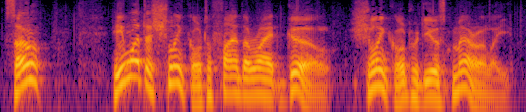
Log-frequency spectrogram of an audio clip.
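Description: An actor playing a self-assured, slangy, wry amateur sleuth in a 1950s radio crime drama. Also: male voice, fairly high pitch, wildly swooping pitch, brisk, darkish tone, husky, exaggerated voice. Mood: confident. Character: wisecracking, hard-boiled male amateur sleuth, self-assured.

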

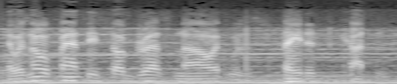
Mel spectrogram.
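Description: An actor playing a determined young Texan home from war, earnest and resolute, in 1950s radio drama style. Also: male voice, on the low side, a little fast, lightly acted. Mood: wistful narration. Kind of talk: 1950s radio drama acting and first-person narration. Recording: dull 1950s radio recording, music behind.

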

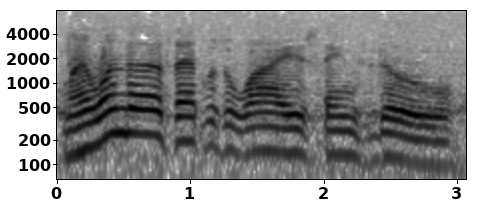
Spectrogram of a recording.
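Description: A loyal, plain-spoken servant of a sea captain answers in short, guarded, folksy phrases. His voice sits at an ordinary male pitch. It comes from a vintage radio drama with a dull sound and faint noise. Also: very animated, unhurried, darkish tone. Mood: sombre. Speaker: actor in a radio mystery drama. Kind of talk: 1970s radio drama acting. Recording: muffled, hissy old radio broadcast.

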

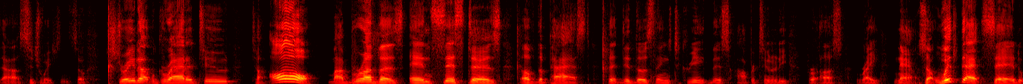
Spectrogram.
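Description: A man's voice: deep voice, darkish tone. A man hosting a live-stream talk show, upbeat and enthusiastic, often tagging on "man" and "right?". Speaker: show host.

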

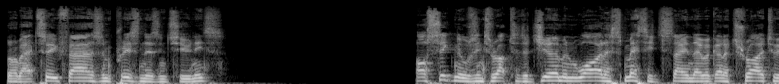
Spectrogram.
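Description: An actor reading as a British army sergeant-major, giving plain, conversational diary entries. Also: male voice, on the high side, close to an everyday voice. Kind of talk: reading a wartime diary aloud.

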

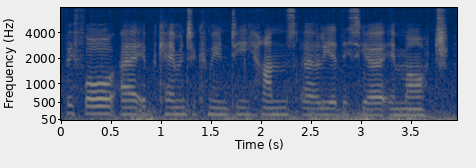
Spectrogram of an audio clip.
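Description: A woman's voice: lowish voice, little pitch movement, moderate pace, slight background noise, poor audio. A woman from Sunderland, an estate manager, explaining things steadily with many fillers and restarts in an outdoor interview. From Sunderland, north-east England. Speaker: nature reserve estate manager. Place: open moorland outdoors.

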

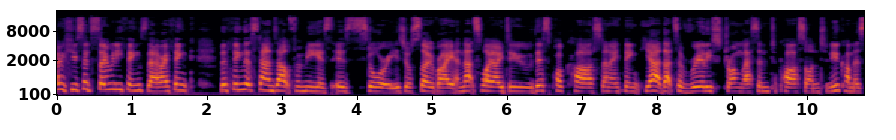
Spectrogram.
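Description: A woman's voice: on the high side, dry recording. A woman hosting a podcast interview, enthusiastic and affirming toward her guest. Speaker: podcast host. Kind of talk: conversational interview.

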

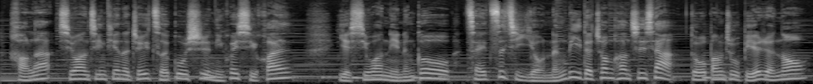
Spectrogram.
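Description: A man's voice: fairly high pitch, lively intonation, normal speed, over music. A man with a Taiwanese Mandarin accent hosting a children's story podcast, explaining things simply and coaxingly to young listeners.

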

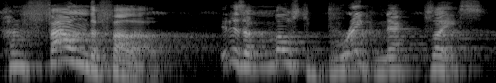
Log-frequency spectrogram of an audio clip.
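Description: An actor playing a brisk, keen, self-assured male detective in a dramatised audiobook, with clipped, commanding speech. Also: high voice, very animated, pushed and bright, full character voice. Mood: straining, intent.

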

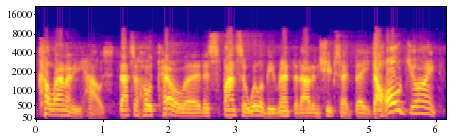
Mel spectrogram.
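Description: A man's voice: fairly high pitch, lively intonation, moderate pace, pushed and bright, poor audio. An actor playing an anxious, streetwise city florist in a 1950s radio detective drama, talking in slangy, ungrammatical tough-guy style. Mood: worried, proud.

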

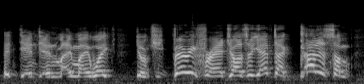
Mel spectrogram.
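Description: A man's voice: high voice, fast talker, bright, forceful tone, lo-fi sound. An actor playing a distraught, protective husband and father in an audio drama, stammering and pleading.

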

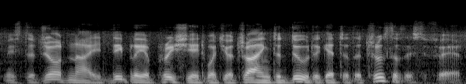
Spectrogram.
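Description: An actor playing a courteous, guarded, reserved gentleman in an old-time radio drama, polite and formal in manner. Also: low voice, expressive, a little fast, over music. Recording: dull vintage radio recording, faint noise.

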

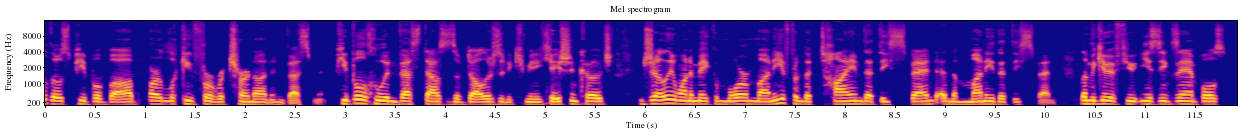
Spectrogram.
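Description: A man's voice: medium pitch, no room sound. Upbeat young Canadian man, dry sound. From Montreal, Canada. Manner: energetic, confident, frequently addresses host by name. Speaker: communication coach, guest. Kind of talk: podcast interview answers.

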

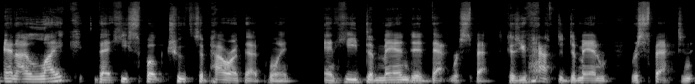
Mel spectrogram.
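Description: A man's voice: medium pitch, a bit bright, no room sound. A man interviewing a guest, affirming her answers and stammering into his questions.

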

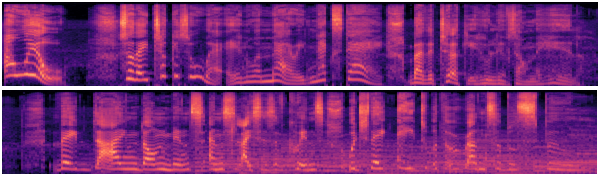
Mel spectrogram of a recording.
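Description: A woman presenting and reading in a polished, expressive scripted narration style. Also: fairly high pitch, a little slow, husky, soft background music. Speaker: presenter and reader.

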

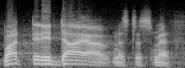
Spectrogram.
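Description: An actor playing a resolute adventurer in a 1950s radio drama, speaking with urgent authority. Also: male voice, fairly low pitch, animated, moderate pace, pushed and bright. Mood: probing. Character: commanding adventurer, hunter leading jungle escape, resolute. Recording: muffled old radio broadcast recording.

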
